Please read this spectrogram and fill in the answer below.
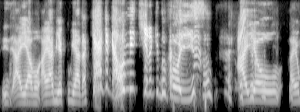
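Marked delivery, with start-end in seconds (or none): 1.3-3.1 high, loud imitation of a cackling relative; mock cackling protest. Imitating her sister-in-law at the restaurant, high loud cackle. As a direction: crow it in a raised voice, half laughing.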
